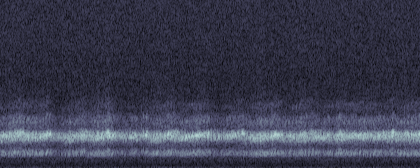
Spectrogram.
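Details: Croaking frogs massed in a spring wetland behind a house, live recording: a quieter, steady chorus of overlapping trilled calls, unbroken and even, with no other sounds standing out.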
